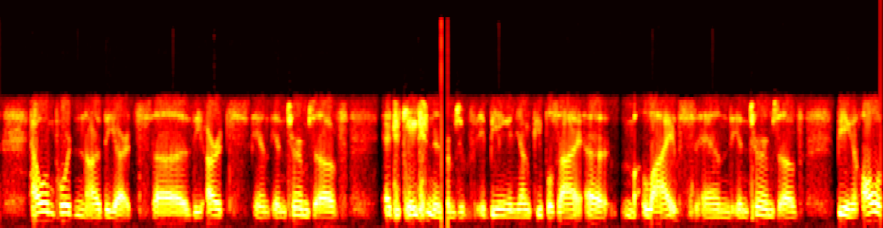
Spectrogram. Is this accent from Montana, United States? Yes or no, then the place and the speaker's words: no; Poughkeepsie, New York, United States; I was raised in Poughkeepsie. I was the child of two IBMers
